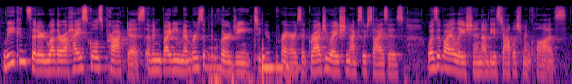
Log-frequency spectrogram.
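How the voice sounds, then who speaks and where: A woman's voice: fairly low pitch, slight background noise. A young woman giving a formal, prepared oral argument as a courtroom advocate. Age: young adult.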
